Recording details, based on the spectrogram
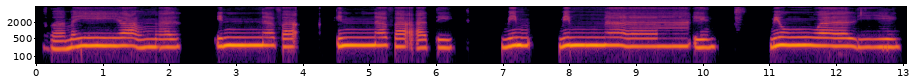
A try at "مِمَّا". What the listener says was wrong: Untuk yang barisan ketiga, itu dilamakan lagi, dipanjangkan lagi. Mimma, apa?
